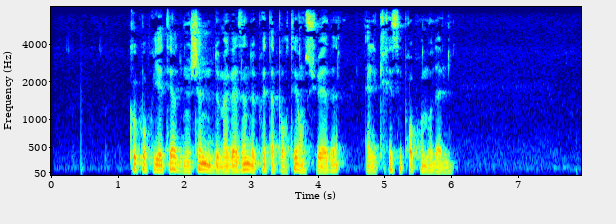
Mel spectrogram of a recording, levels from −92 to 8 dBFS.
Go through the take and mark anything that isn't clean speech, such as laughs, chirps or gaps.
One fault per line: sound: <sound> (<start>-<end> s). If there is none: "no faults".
no faults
